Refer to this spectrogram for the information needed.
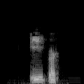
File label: "eager", English; adjectives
